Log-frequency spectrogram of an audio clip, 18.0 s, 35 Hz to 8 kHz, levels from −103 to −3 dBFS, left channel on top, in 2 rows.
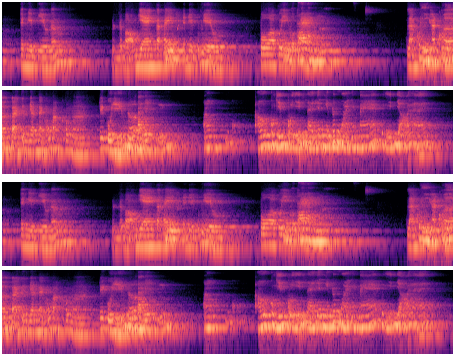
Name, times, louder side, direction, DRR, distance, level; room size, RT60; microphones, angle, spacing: voice 1, 0.4-1.3 2.2-4.4 5.2-6.5 8.1-12.4 17.3-17.5, left 1 dB, 35° left, 1 dB, 1.3 m, -28 dB
voice 2, 5.6-6.6 8.3-9.1 11.7-11.8 13.0-13.6 14.1-17.6, right 1 dB, 10° left, -3 dB, 1.7 m, -26 dB
9.4 x 5.2 x 6.0 m, 1.5 s
head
